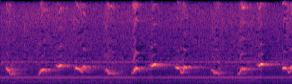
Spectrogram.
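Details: Sooty-headed bulbul singing in the morning in the ropel style: quick, repeated short whistled notes, alternating higher and lower, with a steady electrical hum in the background.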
